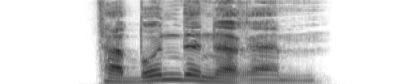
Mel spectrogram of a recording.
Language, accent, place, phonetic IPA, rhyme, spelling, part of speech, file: German, Germany, Berlin, [fɛɐ̯ˈbʊndənəʁəm], -ʊndənəʁəm, verbundenerem, adjective, De-verbundenerem.ogg
- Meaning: strong dative masculine/neuter singular comparative degree of verbunden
